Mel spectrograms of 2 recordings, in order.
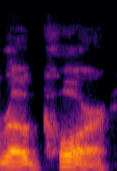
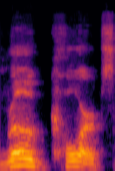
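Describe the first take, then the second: First: The last word ends without a ps sound. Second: The last word ends with a ps sound. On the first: The speaker calls it right. "I know it's core" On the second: The speaker calls it wrong. "I just like saying corpse"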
